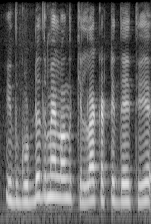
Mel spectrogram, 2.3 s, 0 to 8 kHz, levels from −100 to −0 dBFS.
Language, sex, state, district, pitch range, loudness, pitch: Kannada, male, Karnataka, Dharwad, 200-235 Hz, -18 LUFS, 210 Hz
